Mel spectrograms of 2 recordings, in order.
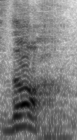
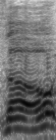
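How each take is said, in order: First: The word ends in a throaty consonant. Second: The word ends in a vowel sound. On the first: This is how the word was said long ago. "It had this sound. ... It's like in Arabic" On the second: This is how the word is said today. "It wasn't though"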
